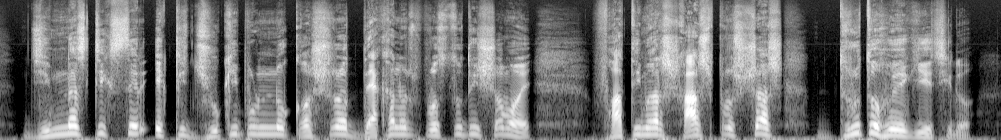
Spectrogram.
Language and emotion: Bengali, fearful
